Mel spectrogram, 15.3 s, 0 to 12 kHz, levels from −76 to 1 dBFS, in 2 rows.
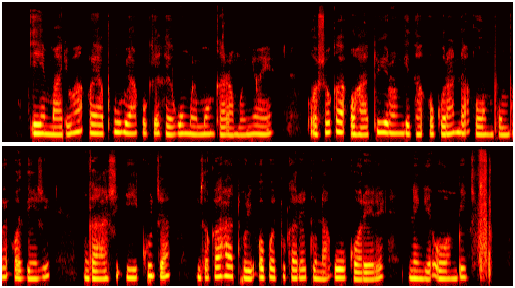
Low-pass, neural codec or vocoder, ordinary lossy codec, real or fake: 10.8 kHz; none; Opus, 32 kbps; real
